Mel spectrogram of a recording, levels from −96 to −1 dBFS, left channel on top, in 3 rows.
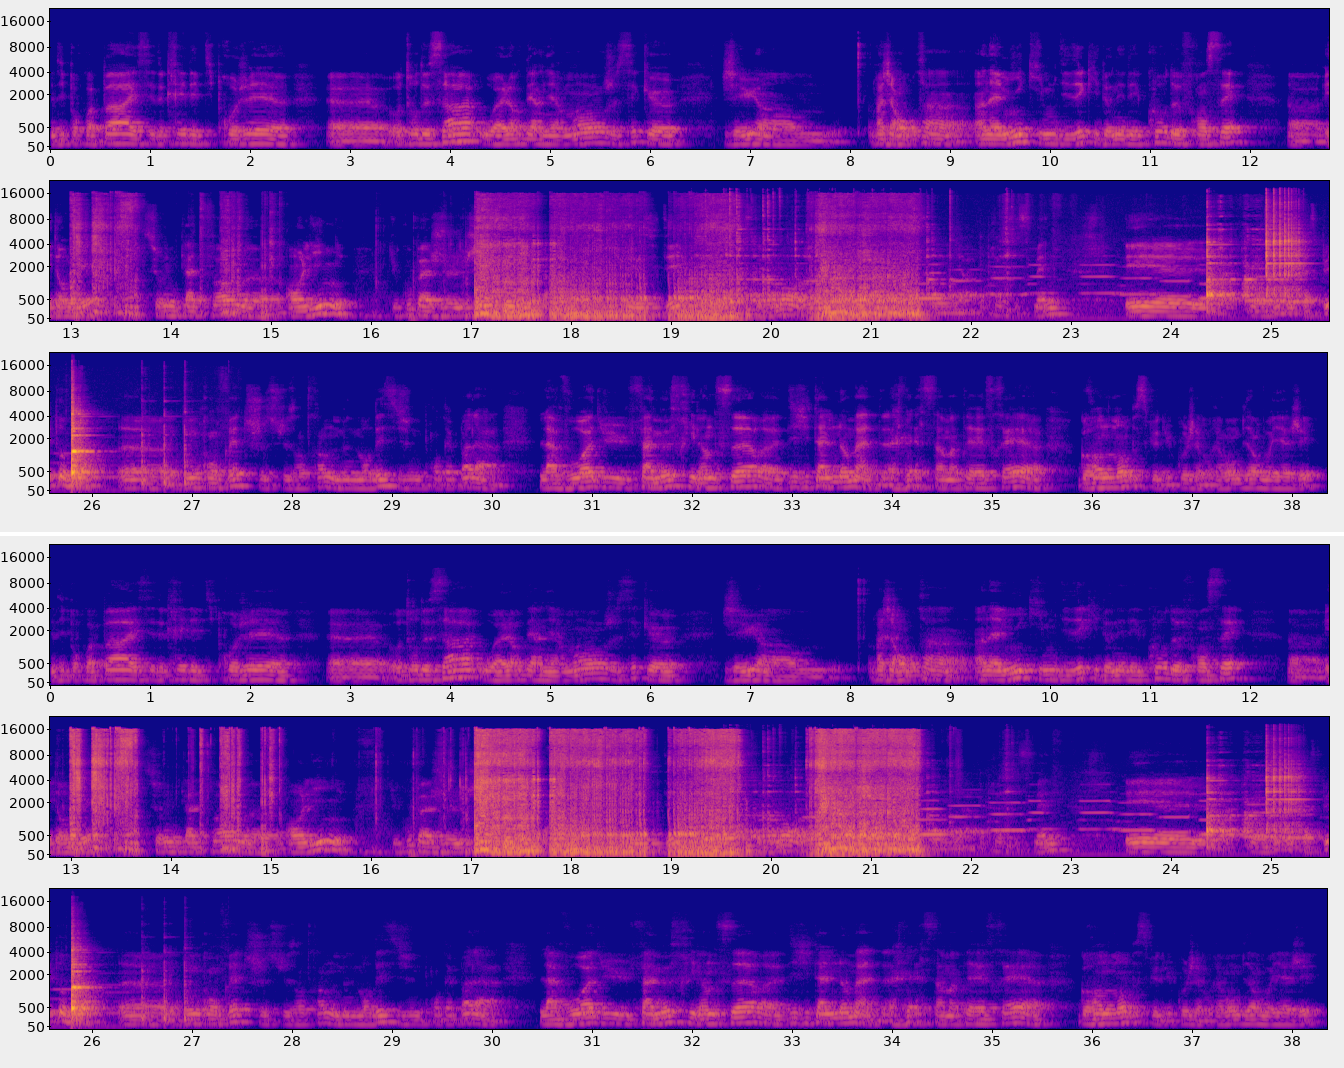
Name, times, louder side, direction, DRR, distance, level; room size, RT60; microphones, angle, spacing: voice 1, 0.0-6.4 6.7-13.3 13.7-15.8 16.2-38.3, left 2 dB, 45° left, 3 dB, 3.6 m, -46 dB
sound 1, 13.0-13.7 14.3-15.1 16.0-16.1 16.4-16.5 16.7-19.9 20.3-21.6, right 6 dB, 60° right, 0.9 m, -33 dB
sound 2, 19.2-22.6 22.8-22.9 24.4-25.4 25.8-26.2 26.5-27.0 27.3-27.4, left 4 dB, 30° left, 1.8 m, -33 dB
Wind instrument woodwind instrument, 19.8-22.8 23.1-26.4, right 1 dB, 25° right, 3.6 m, -50 dB
22.0 x 8.2 x 3.5 m, 0.43 s
head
